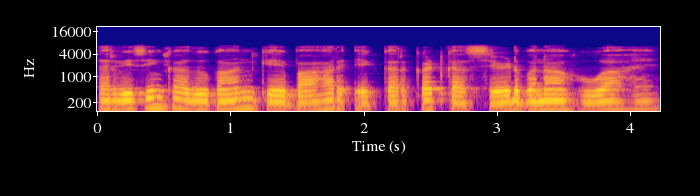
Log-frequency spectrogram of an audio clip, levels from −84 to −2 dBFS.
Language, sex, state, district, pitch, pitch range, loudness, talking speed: Hindi, male, Jharkhand, Palamu, 115 Hz, 105-120 Hz, -16 LUFS, 170 wpm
